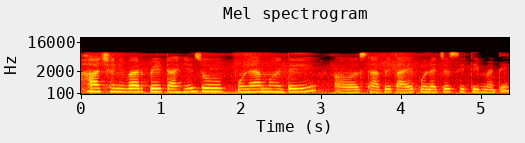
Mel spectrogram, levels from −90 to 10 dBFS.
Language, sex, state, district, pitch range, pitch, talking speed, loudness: Marathi, female, Maharashtra, Pune, 205-230 Hz, 215 Hz, 135 wpm, -16 LUFS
